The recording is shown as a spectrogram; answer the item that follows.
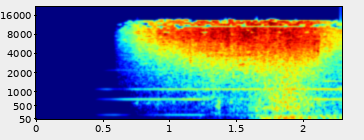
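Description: Logo intro sound effect: after a moment of silence, a rush of noise with a deep rumble swells up, louder and louder, over a few held synthesized tones.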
